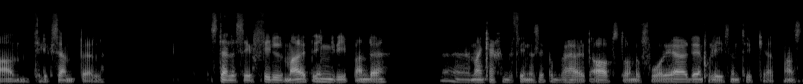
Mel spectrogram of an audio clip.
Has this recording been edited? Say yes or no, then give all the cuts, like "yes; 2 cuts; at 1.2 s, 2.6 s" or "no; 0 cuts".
yes; 1 cut; at 7.0 s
